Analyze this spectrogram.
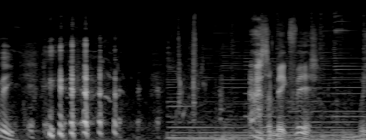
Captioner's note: laughing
